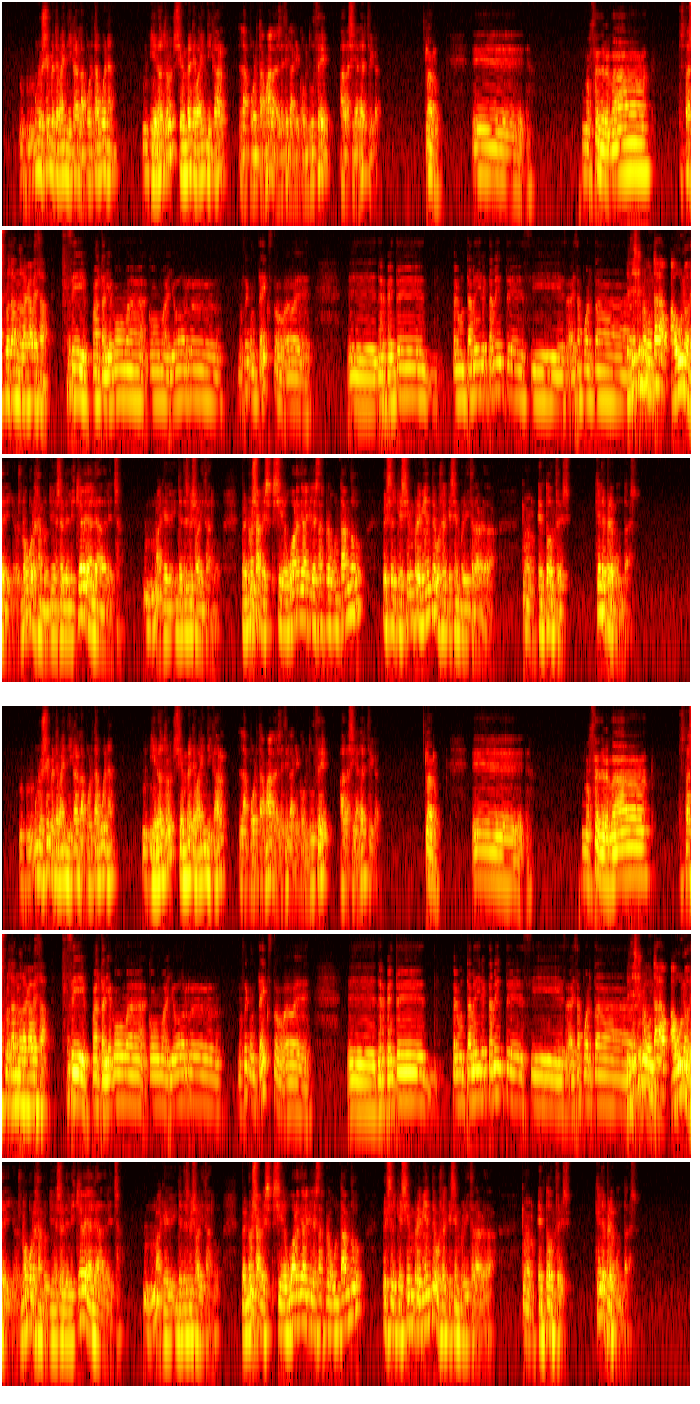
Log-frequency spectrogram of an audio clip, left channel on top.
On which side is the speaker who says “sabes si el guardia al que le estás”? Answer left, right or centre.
Centre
